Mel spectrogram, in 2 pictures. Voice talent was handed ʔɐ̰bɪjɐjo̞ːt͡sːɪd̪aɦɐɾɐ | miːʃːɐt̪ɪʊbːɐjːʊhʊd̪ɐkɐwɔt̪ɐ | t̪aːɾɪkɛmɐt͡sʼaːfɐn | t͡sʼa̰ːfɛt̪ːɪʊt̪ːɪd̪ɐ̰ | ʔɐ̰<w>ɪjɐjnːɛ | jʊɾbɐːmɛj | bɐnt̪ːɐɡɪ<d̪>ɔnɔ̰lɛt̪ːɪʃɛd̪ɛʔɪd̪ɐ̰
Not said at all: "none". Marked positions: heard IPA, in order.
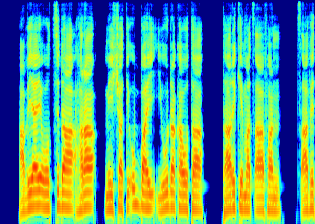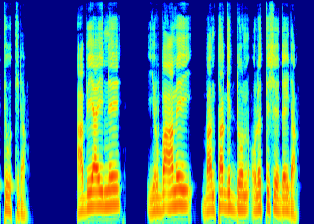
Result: b, d̪ː

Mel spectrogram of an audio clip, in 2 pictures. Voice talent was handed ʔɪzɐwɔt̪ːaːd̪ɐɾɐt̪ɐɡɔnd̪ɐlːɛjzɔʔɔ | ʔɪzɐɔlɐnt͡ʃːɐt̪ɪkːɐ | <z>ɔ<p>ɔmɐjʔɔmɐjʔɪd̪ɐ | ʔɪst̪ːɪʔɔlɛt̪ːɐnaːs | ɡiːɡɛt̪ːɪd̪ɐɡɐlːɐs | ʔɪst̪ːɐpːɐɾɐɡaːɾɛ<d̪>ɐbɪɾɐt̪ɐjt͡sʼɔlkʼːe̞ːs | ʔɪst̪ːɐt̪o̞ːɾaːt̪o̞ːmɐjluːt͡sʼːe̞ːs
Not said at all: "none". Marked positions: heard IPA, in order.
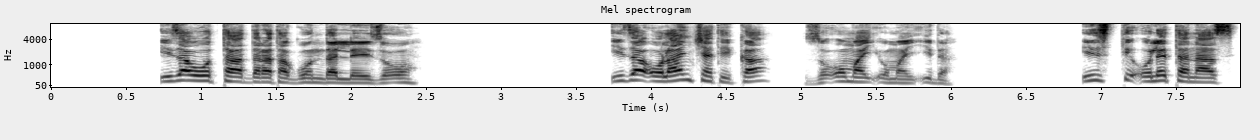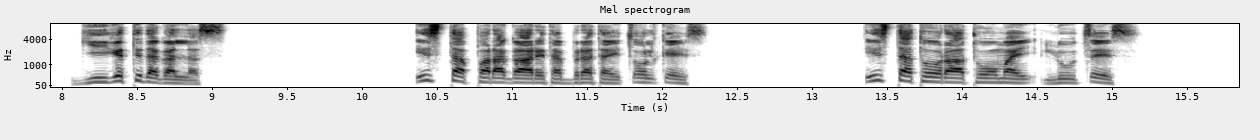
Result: z, ʔ, t̪

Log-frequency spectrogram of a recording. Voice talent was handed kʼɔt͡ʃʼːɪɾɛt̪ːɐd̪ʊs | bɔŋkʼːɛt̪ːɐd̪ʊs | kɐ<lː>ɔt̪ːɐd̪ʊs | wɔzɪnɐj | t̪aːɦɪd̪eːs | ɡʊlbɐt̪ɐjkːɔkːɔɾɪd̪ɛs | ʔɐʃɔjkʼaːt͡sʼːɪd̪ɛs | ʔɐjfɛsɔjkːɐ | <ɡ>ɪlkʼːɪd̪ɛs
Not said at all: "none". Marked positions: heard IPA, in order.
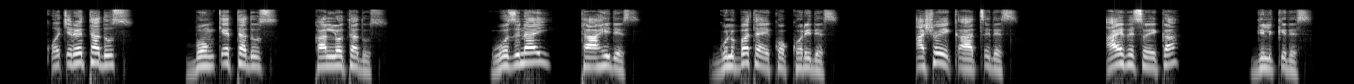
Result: lː, ɡ

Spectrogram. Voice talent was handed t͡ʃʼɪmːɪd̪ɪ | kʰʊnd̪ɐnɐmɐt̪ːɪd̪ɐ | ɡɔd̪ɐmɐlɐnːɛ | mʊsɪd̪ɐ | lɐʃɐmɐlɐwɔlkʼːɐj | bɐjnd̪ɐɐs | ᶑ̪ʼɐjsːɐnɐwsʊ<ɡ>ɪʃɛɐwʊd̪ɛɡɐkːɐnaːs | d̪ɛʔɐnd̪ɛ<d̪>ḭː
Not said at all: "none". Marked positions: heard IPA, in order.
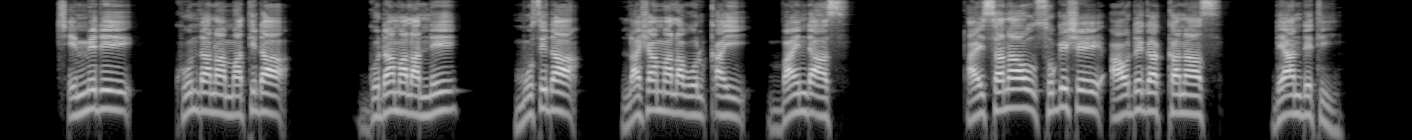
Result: ɡ, t̪

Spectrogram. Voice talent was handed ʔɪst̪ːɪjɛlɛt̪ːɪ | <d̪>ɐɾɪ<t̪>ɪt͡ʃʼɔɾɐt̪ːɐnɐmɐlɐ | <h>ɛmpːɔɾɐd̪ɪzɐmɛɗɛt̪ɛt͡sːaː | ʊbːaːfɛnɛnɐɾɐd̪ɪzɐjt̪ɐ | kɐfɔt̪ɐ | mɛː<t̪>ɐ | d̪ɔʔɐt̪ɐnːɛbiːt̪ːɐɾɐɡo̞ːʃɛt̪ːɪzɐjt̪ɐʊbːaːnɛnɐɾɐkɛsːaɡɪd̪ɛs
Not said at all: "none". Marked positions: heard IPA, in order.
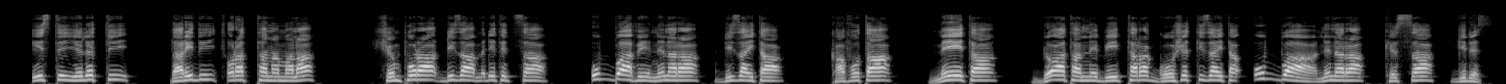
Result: d̪, d̪, ʃ, t̪

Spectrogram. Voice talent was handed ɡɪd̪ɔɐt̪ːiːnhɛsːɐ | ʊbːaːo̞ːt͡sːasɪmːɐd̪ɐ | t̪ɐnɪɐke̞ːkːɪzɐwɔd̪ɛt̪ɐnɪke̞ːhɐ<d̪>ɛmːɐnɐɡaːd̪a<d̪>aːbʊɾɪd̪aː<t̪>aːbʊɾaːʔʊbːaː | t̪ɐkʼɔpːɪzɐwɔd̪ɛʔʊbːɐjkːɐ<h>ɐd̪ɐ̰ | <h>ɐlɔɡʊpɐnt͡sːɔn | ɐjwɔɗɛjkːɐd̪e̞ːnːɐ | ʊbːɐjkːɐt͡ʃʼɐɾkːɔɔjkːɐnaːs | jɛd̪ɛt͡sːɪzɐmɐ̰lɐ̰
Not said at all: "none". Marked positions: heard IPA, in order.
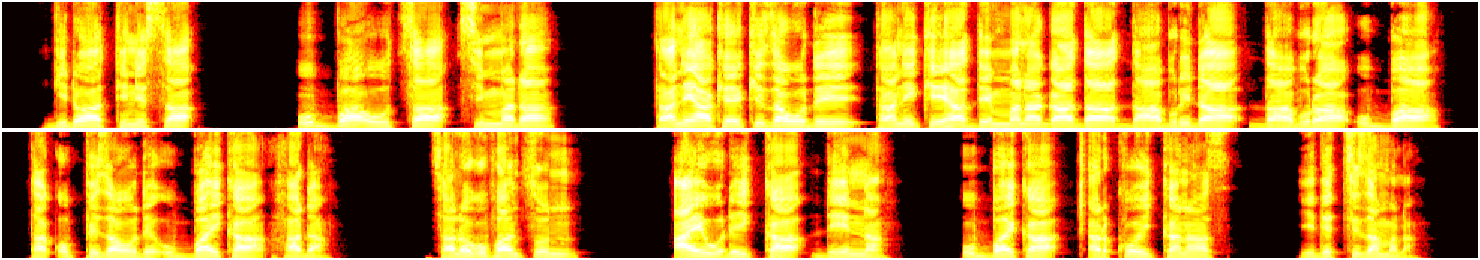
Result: d̪, d̪, d̪, h, s

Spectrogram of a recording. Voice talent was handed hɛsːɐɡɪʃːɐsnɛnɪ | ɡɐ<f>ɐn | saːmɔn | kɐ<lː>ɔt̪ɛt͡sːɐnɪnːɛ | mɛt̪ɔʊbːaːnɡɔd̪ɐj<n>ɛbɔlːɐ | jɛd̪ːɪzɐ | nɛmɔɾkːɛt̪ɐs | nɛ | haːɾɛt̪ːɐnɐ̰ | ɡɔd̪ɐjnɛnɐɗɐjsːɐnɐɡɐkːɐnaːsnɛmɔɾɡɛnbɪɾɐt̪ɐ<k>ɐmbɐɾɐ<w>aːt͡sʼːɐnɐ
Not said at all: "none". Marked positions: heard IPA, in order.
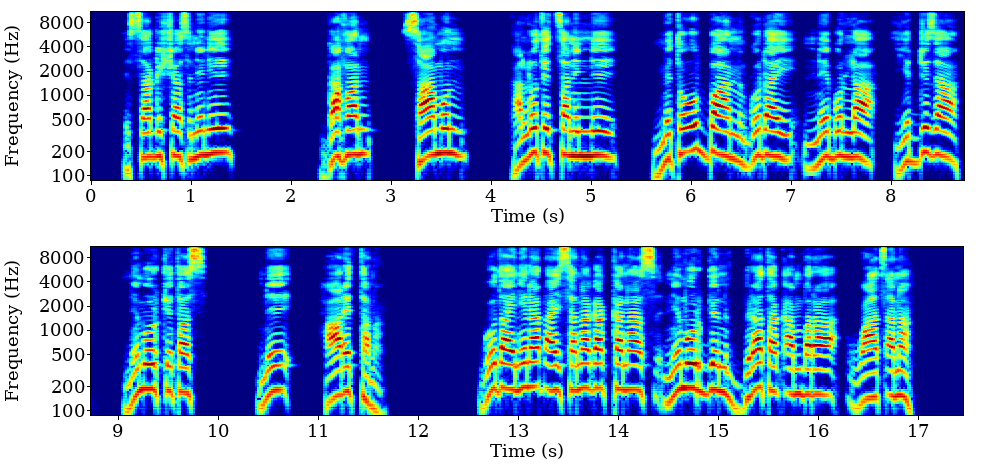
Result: f, lː, n, kʼ, w

